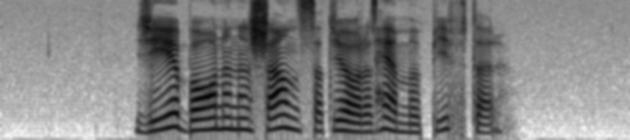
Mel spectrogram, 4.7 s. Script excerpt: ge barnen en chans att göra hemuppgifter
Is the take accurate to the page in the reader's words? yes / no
yes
